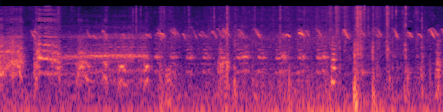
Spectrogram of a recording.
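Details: Baby chickens peeping in scattered high, slurred chirps, set against a steady mid-pitched hum and several sharp clicks or taps.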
